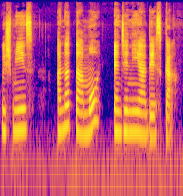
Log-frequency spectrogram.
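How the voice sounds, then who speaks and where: A woman teaching grammar to learners, patient, repeating phrases slowly and checking in often. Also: high voice, steady tone, no room sound. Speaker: Japanese teacher.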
